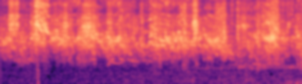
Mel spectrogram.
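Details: Colony budgerigars, including a breeding pair, keep up a dense, unbroken warbling chatter of thin chirps and rasping squeaks from many birds calling together.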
